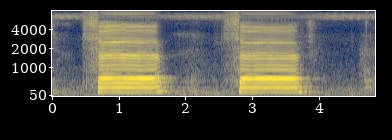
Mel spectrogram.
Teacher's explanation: تا تا، ثا ثا، یہ جو ہمارے اوپر والے اور جو نیچے والے دونوں دانت ہیں، اوپر نیچے والے، اوپر والے دانتوں کو ثنائے علیہ کہتے ہیں، نیچے والے دانتوں کو ثنائے سفلی کہتے ہیں۔ اوپر والے اور نیچے والے دونوں دانتوں کے درمیان زبان کی نوک کو رکھ کے اس کو ادا کریں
